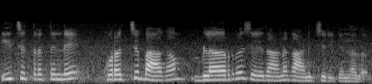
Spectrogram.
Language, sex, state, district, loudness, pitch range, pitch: Malayalam, female, Kerala, Kollam, -19 LUFS, 195-250 Hz, 225 Hz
